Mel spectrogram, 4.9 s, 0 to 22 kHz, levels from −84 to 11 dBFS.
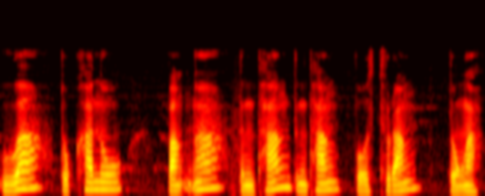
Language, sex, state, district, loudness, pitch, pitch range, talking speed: Garo, male, Meghalaya, West Garo Hills, -20 LUFS, 145 Hz, 125-165 Hz, 85 wpm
